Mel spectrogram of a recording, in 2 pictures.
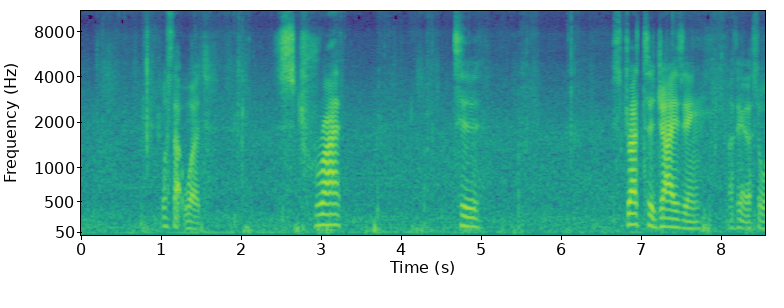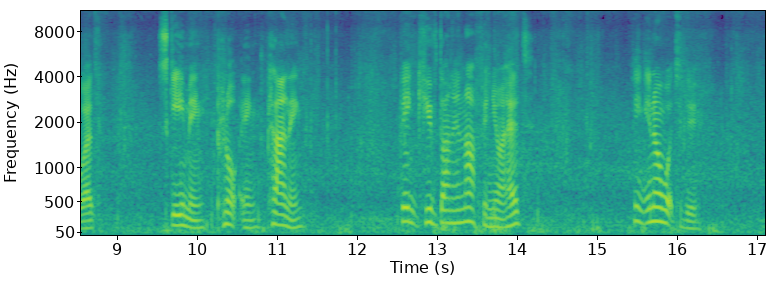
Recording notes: I was on a walk at night and decided to speak my thoughts out loud and press record. Apologies for the bad quality.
